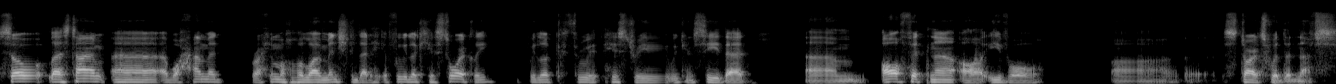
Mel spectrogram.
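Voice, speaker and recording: A man's fairly low voice at a fairly slow pace, with ordinary pitch variation and a quiet background. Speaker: religious teacher. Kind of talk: lecture. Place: home room. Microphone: webcam.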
